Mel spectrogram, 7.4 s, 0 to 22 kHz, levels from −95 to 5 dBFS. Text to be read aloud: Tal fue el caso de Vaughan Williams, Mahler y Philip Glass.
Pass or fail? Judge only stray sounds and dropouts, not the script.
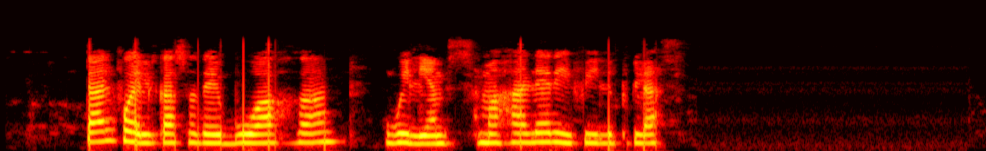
pass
